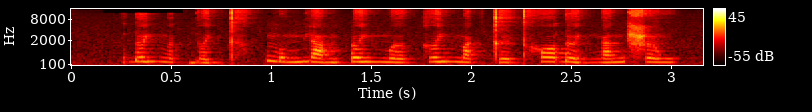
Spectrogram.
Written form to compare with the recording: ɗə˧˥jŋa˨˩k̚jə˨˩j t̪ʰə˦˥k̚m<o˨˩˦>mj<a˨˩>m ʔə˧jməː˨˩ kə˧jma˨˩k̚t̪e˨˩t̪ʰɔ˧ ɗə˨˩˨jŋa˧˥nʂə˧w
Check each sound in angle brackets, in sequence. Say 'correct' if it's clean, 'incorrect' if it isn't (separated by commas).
incorrect, incorrect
